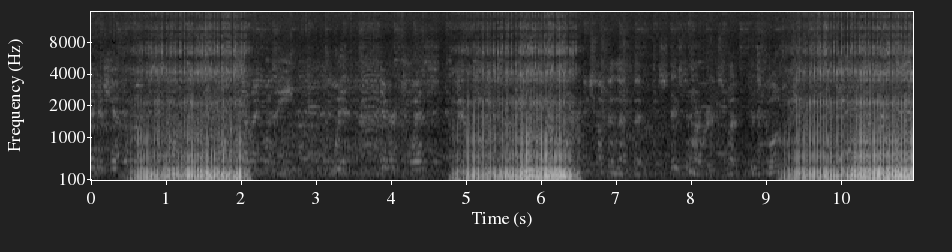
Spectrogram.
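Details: Adult man passed out drunk: loud, deep rattling snores on each in-breath, about 15 breaths a minute, quiet exhalations between; snoring.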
